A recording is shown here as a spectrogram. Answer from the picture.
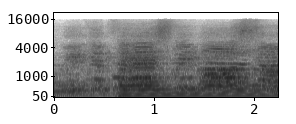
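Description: Church choir singing a hymn together over instrumental accompaniment, with a sustained bass note that moves to a new pitch about half a second in.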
